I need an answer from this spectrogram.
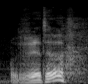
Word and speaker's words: Witte: Uh is it uh Vita? And it is. Again, I think that translates over as white uh in English. I like to say witty personally. I know that's 100% incorrect.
